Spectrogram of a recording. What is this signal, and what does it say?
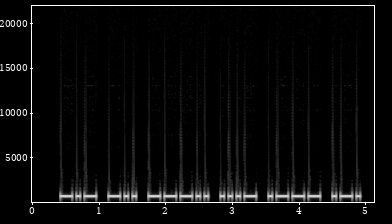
Morse code, heard as a keyed tone, about 20 wpm, 700 Hz. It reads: KD8VJR
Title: USA Call Signs - 6 Characters - Repeated 2x - 20wpm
